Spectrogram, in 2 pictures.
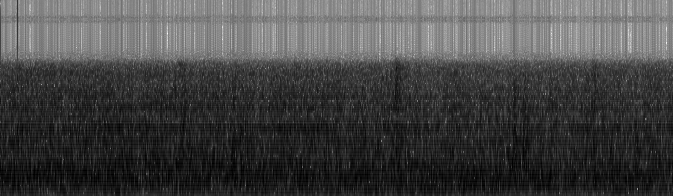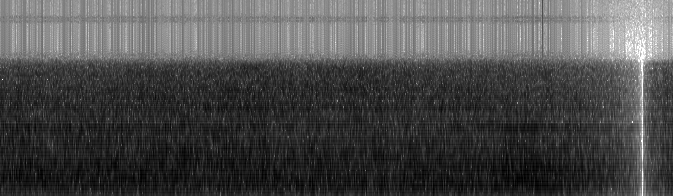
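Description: JR West electric Special Rapid train running along the Kobe Line, heard from behind the driver's cab: a steady rumble of wheels on rail with a faint steady tone running through it. The sound fades and cuts out for a moment just before the end.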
